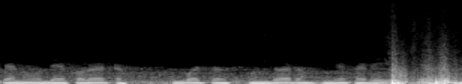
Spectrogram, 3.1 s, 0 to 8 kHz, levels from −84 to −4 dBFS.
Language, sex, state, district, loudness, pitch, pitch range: Gujarati, male, Gujarat, Gandhinagar, -21 LUFS, 130 Hz, 125-130 Hz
